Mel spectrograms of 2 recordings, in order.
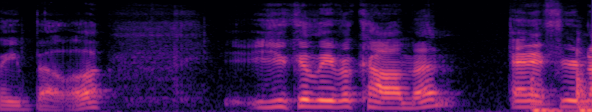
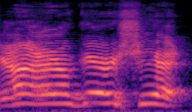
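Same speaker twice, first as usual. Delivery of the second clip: mock defiant yell; 8 semitones higher, 7 dB louder than usual. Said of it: "be like".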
